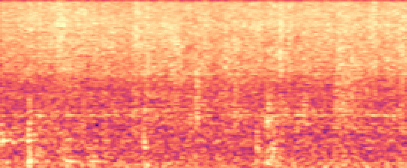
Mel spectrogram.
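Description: A homemade burger patty fries in a pan after the heat is turned down, giving a steady, even sizzle and hiss with a few faint pops and no voices.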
